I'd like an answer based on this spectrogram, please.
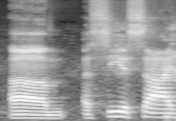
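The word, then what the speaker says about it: Asiasi: One of them being Devin, and I think it's pronounced Asiasai. Asiasai.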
